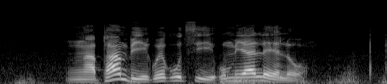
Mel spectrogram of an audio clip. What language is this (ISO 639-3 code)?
ssw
